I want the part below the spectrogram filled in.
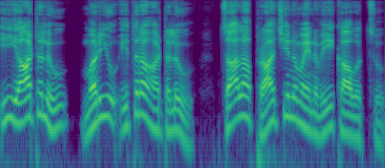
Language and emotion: Telugu, neutral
